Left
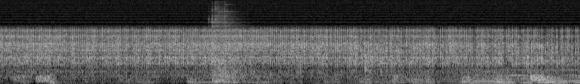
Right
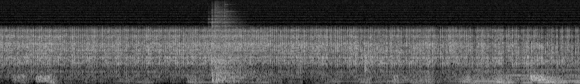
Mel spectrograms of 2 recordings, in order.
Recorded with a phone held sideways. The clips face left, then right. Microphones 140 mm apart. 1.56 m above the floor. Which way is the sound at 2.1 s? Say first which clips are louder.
Right 2 dB; 35° right (ahead or behind).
